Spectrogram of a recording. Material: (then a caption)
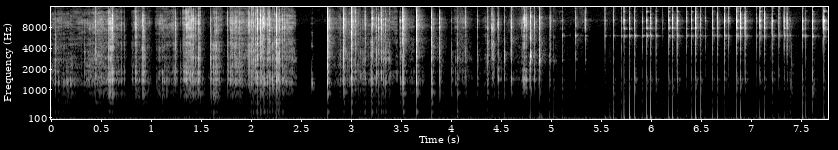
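Glass. Long nails tap a small, partly filled amber glass perfume bottle, which is then lifted up. Dozens of quick, bright clicking taps and faint scratchy rubs sound close and quiet, each dying away almost instantly. Toward the end the taps come faster and gain a slightly fuller body.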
